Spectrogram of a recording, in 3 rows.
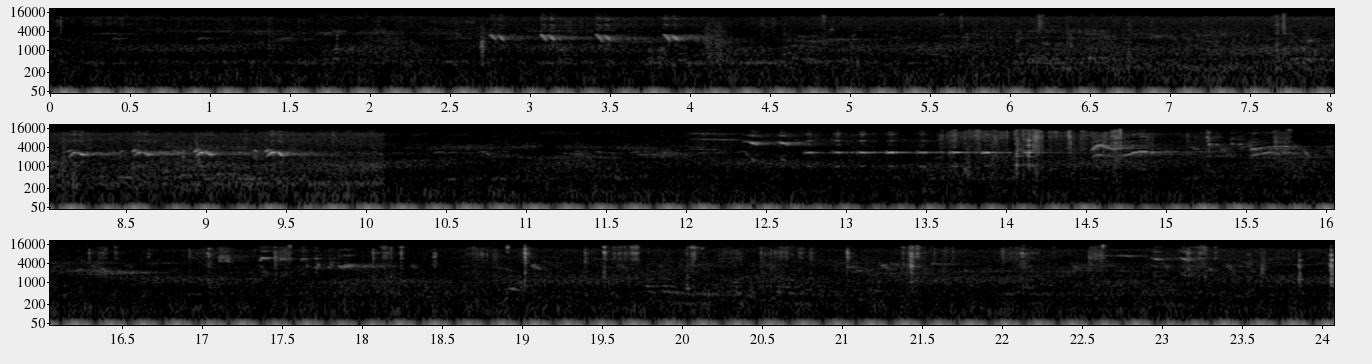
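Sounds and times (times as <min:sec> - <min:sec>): wild birds chirping: 0:00.0 - 0:19.4, 0:20.4 - 0:24.0.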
